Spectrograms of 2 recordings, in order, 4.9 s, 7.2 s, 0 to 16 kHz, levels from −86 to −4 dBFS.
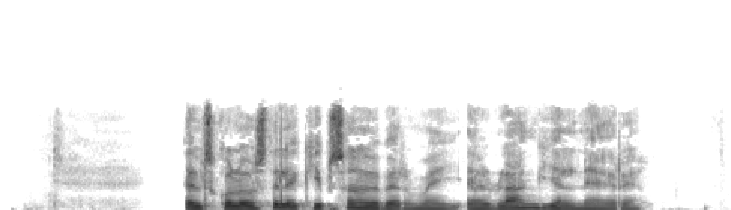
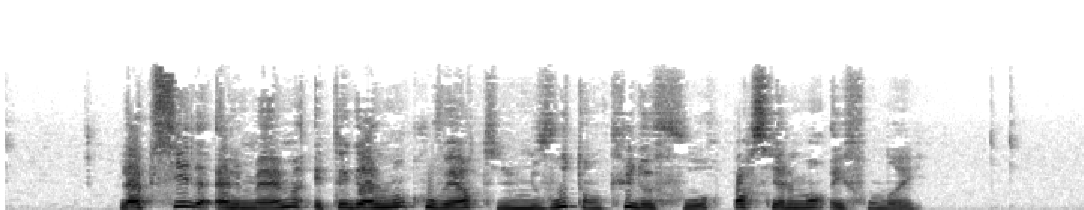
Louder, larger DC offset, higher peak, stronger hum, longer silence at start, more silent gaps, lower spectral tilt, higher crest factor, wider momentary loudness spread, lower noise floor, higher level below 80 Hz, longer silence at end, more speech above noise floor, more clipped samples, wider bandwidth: second, -25 LUFS vs -12 LUFS; neither; second, -10 dBFS vs 0 dBFS; neither; first, 1.25 s vs 0.8 s; neither; about the same, -5 dB/octave vs -5 dB/octave; first, 18 dB vs 12 dB; about the same, 9 LU vs 10 LU; first, -68 dBFS vs -61 dBFS; about the same, -58 dBFS vs -56 dBFS; second, 0.6 s vs 1.15 s; second, 43 dB vs 50 dB; neither; second, 8.4 kHz vs 11.5 kHz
